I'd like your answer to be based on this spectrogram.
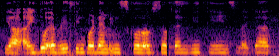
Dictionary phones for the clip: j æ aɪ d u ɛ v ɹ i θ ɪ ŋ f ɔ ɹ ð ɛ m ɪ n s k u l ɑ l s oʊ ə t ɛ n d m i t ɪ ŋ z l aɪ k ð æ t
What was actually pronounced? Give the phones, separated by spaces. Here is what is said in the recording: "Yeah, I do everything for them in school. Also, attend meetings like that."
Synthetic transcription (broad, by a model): j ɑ aɪ d u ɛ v ɹ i t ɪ ŋ f ɔ ɹ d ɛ m ɪ n s k u l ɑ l s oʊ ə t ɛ n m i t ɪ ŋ s l aɪ k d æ t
